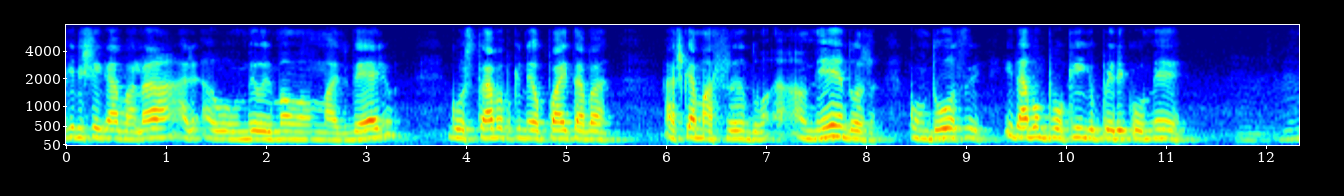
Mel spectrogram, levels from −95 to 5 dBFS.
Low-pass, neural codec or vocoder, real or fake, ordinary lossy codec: 7.2 kHz; none; real; none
